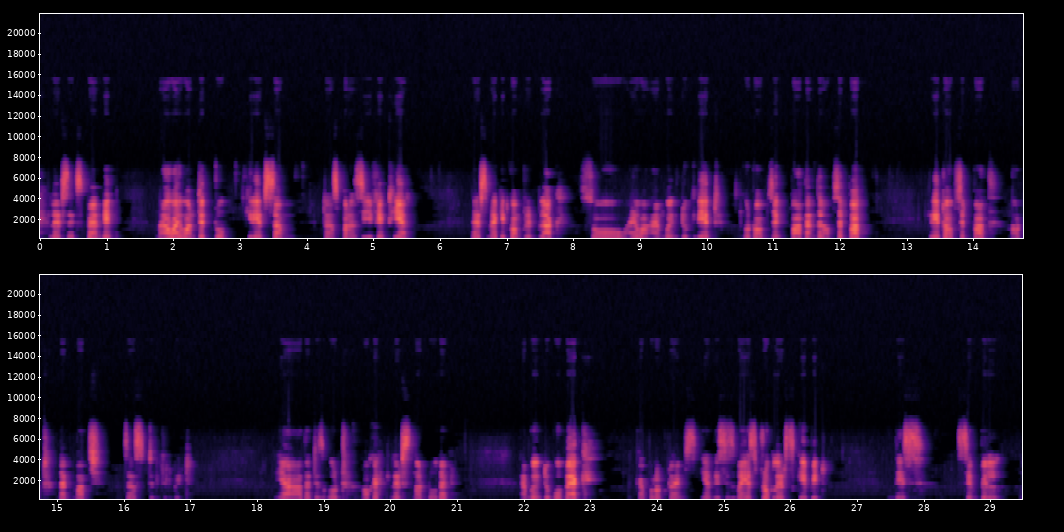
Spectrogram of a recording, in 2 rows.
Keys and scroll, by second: 20.7 alt+Delete, 21.9 ctrl+z, 22.2 ctrl+z, 22.3 ctrl+z, 22.5 ctrl+z, 23.3 ctrl+z, 23.5 ctrl+z, 28.5 shift+Up, 28.7 shift+Up.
